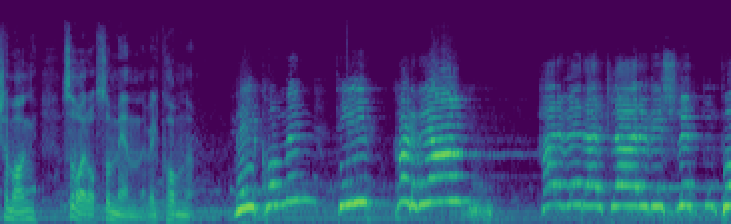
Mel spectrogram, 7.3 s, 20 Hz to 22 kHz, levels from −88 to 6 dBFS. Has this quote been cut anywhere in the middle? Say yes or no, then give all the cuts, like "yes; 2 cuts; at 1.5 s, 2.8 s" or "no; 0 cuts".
yes; 1 cut; at 4.0 s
